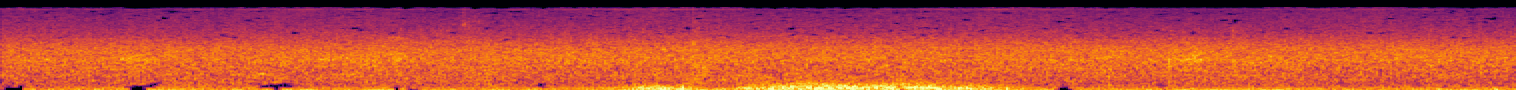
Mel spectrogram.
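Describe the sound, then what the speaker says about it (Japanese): Heavy rain pours steadily at a football stadium during a Japan Football League match between Suzuka Point Getters and MIO Biwako Shiga, with a deep rumble of thunder swelling midway and a few low thumps, and no talking. "さあ雨が止む気配がないですね。"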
